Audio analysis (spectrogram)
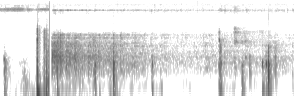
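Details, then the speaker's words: Planet X Pro Carbon bicycle rear wheel spinning in the stand: low uneven thumping and rough grumble from worn freewheel bearings, also grumbling axle bearing; felt through the pedals and stops when pedalling with the wheel. "so i think you can probably hear it now if you can't there's something definitely wrong so that is the three wheel because as soon as i just start moving that in time with the wheel it goes away and i can actually feel it through the pedals"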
